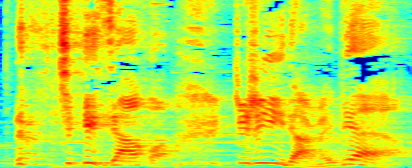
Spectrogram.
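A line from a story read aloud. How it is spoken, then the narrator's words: Amused inner voice. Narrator (Chinese): 南萧忍不住在脑内笑道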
